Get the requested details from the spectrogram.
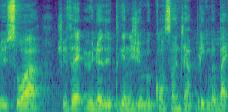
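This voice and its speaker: A man talks at a fairly quick pace in a fairly high, somewhat breathy voice. His tone is animated. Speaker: trading coach. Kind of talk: motivational talk. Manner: fast.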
